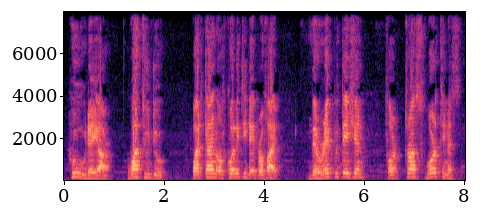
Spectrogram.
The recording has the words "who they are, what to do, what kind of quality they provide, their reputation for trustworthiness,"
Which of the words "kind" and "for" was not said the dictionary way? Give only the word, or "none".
none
